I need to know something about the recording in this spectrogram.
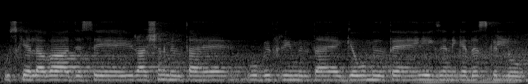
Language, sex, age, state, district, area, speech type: Hindi, female, 30-45, Rajasthan, Jodhpur, urban, spontaneous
